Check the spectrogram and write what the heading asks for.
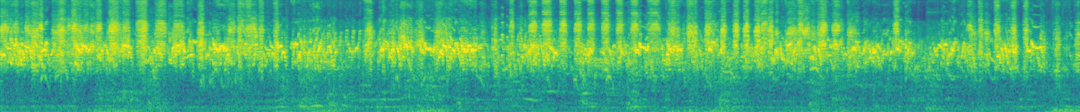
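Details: Group of Australian budgerigars feeding on greens in the morning, overlapping high squeaky chatter and grating warbles running continuously, fading slightly toward the end.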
